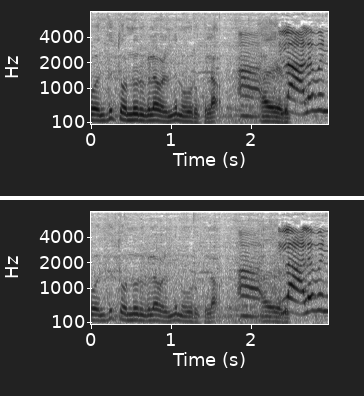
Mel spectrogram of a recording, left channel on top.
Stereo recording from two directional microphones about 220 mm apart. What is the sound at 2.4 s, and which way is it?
Speech, 10° right (ahead or behind).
